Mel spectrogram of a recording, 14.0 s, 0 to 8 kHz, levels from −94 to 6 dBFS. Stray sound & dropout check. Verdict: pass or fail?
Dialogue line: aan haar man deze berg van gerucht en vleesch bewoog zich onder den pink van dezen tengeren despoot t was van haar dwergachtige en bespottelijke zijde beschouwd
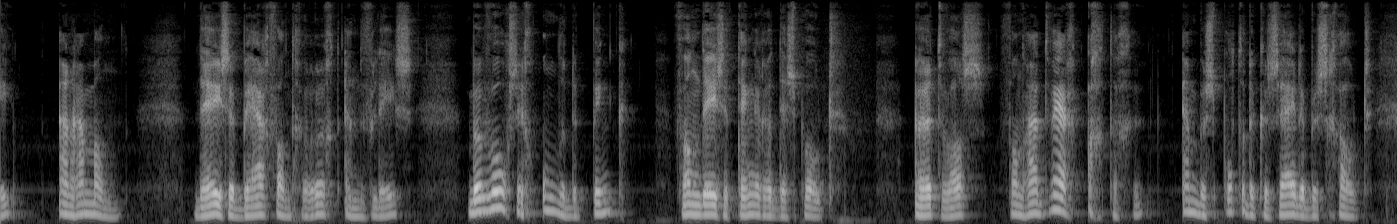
pass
